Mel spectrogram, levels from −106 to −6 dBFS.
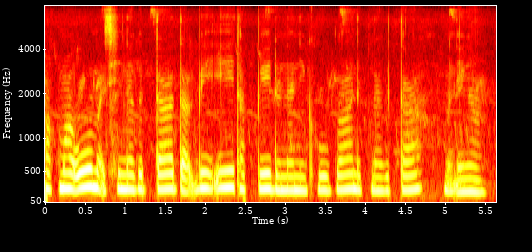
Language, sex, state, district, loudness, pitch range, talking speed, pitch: Garo, female, Meghalaya, South Garo Hills, -14 LUFS, 210-235 Hz, 95 wpm, 225 Hz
